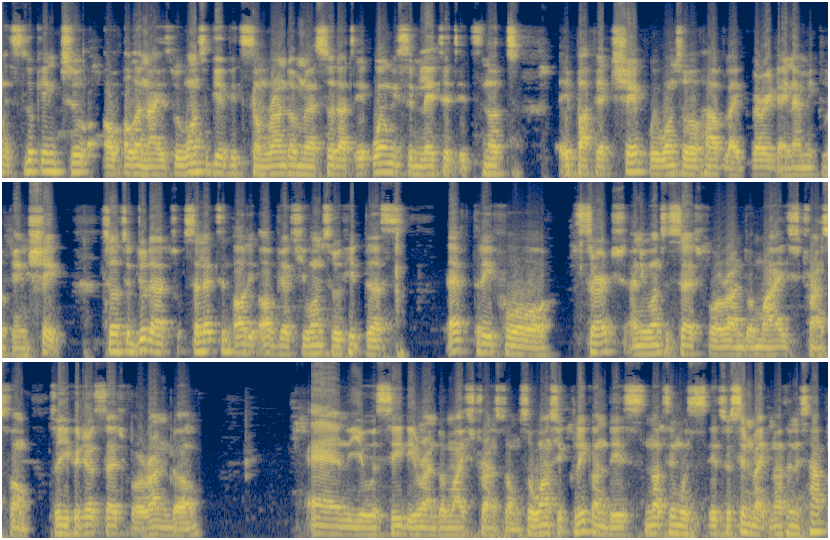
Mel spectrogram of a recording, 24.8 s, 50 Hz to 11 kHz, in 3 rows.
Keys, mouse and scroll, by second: 1.0 ctrl+s, 1.3-5.1 middle drag, 8.6 KP_1, 9.3 ctrl+s, 9.6-11.2 shift+middle drag, 11.2 F4, 12.4 F3.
